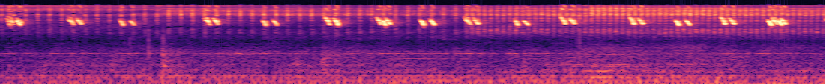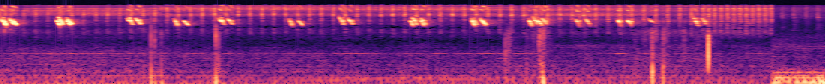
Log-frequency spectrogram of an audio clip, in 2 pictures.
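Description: Birds at a nest chirping over and over: short, high, falling chirps, about three every two seconds. A few faint clicks in the second half.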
